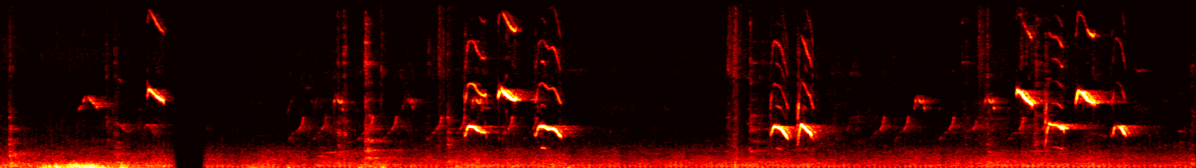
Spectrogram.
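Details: Cinereous tit giving a loud song of high, thin, down-slurred whistled notes in short scattered bursts, with a brief low rumble and a gap near the start.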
